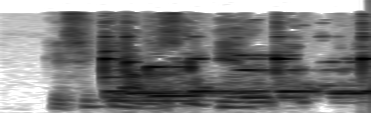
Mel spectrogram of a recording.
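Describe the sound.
A mobile phone ringtone goes off during a talk, its melodic electronic notes starting after a brief silence and sounding loud and bright through the rest of the moment.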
